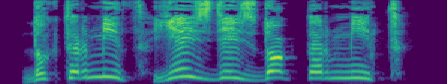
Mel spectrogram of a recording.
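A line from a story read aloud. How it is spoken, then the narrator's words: Shouting at full voice. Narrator (Russian): закричала, что было мочи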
